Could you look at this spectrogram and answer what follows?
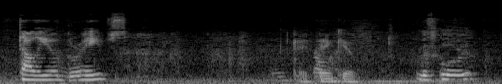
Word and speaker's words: Thalia Graves: Do you want to pronounce her name? Thalia Graves.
